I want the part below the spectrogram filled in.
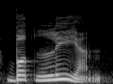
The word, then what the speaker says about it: Bodleian: Maar ehm, het is eigenlijk Bodleian. Let even op de klemtoon.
